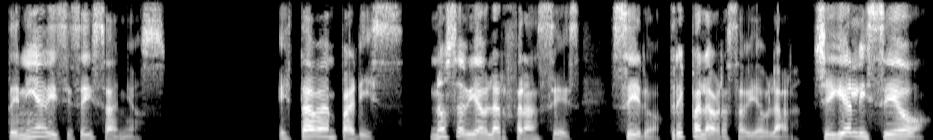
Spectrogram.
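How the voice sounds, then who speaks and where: A woman, a communication coach answering interview questions in an animated, storytelling way. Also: deep voice, no echo, studio quality.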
